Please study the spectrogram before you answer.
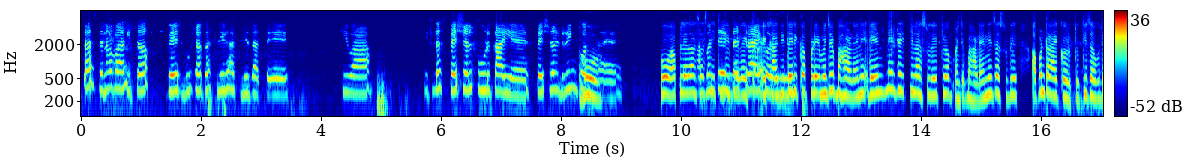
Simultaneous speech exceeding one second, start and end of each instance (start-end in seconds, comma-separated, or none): none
